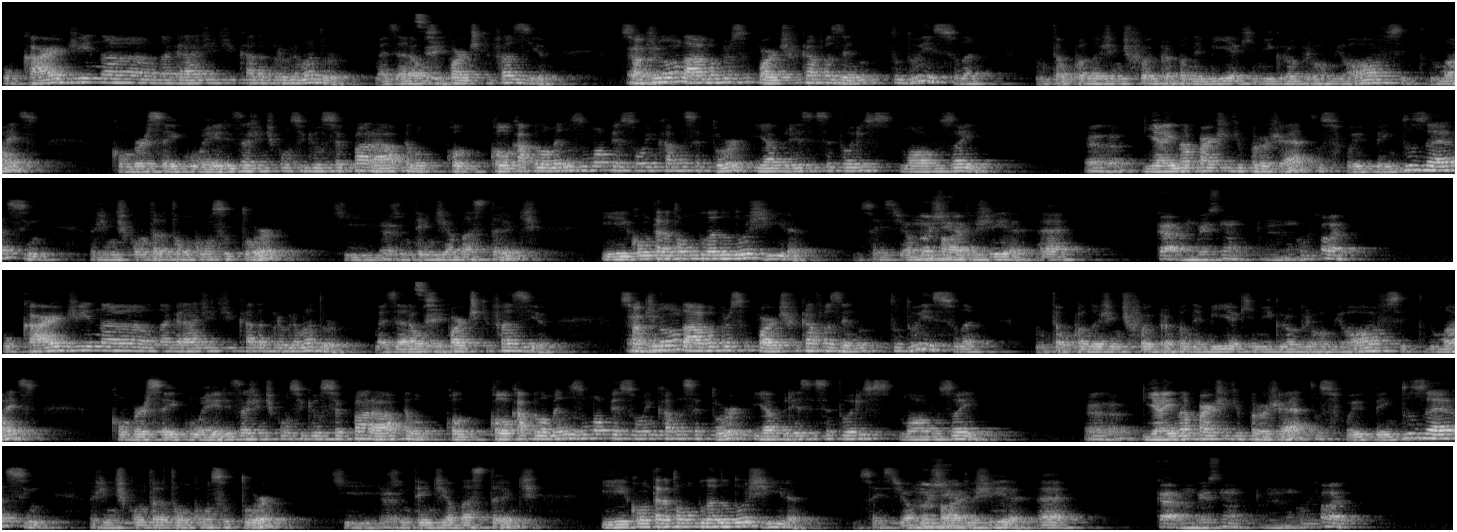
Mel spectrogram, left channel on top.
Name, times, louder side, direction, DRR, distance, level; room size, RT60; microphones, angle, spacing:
voice 1, 0.0-3.4 3.7-4.6 4.9-5.4 6.2-9.7 10.3-14.8 15.7-24.3 25.9-29.5 29.9-31.7 32.4-34.4 35.1-37.0 37.6-39.7, right 1 dB, 90° right, -2 dB, 0.8 m, -22 dB
voice 2, 6.2-6.6 25.3-25.8 32.8-33.1 38.1-38.7 40.6-42.4, left 1 dB, 15° right, -4 dB, 0.8 m, -26 dB
3.5 x 2.1 x 2.5 m, 0.63 s
head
